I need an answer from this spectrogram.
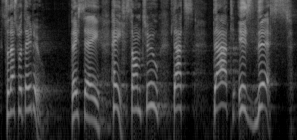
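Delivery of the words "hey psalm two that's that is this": high, slow, wondering proclamation; excited discovery. Retold or imitated. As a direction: lean in, amazed it all connects. Early church's excited realization.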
